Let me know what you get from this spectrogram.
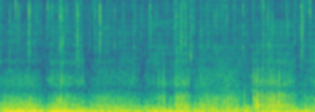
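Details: Cat purr as a low rumble under frequent fireplace crackling, the breathing rhythm less regular and partly masked by pops and snaps.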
